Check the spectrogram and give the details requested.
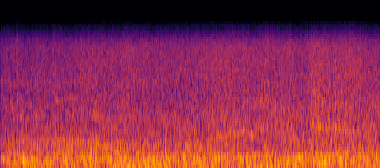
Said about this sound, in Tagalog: malakas ang agos na rumaragas ang tubig baha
